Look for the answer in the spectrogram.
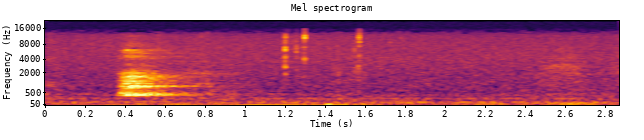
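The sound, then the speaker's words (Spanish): A single short dog bark rings out near the start, moderately loud, followed by a few faint high chirps and a steady low background hum with no talking. “este perro comienza a ladrar lo que me faltaba”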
